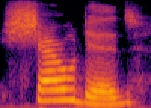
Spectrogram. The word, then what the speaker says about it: shouted: pronunciation is we change the T to a D sound if it's in the middle of the word.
